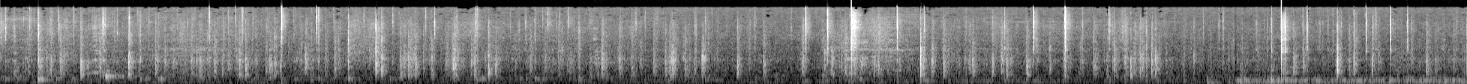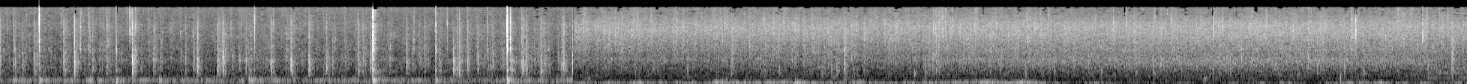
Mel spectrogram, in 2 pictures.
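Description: Rain on a canvas tent: scattered sharp drips and taps over a soft patter, giving way about two-thirds of the way through to a steady, even hiss of rain.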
